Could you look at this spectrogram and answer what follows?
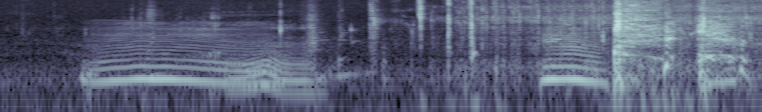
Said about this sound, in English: What was that? Are you kidding me? That was you coughing. I didn't cough.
